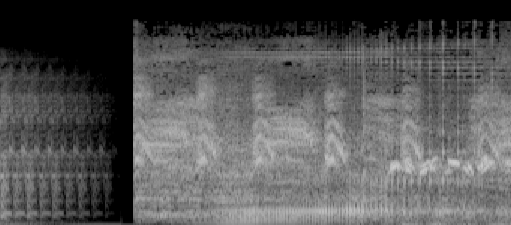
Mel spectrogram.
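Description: A fading tone ends abruptly, then a loud, dense chorus of crows bursts in, their harsh caws repeating and overlapping continuously, in a radio advertisement for the premiere of the play Godine vrana at the National Theatre in Belgrade.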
